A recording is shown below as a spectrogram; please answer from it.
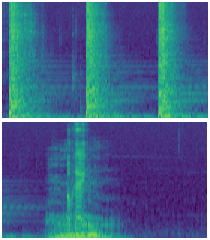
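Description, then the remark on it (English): Three heavy, booming thuds as a bipedal creature in a forest setting strikes a door about a second apart, each ringing out, followed by a rough, growling roar and one more thud at the very end; the door holds. “Okay. The door's holding.”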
